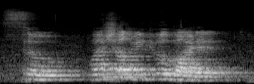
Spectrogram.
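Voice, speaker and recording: A woman's voice: a little high, steady tone, takes it slowly, a little mellow. A woman presenting a group project in an upbeat, storytelling way. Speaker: workshop participant presenting a project. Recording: echoey hall, distant mic, background noise.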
